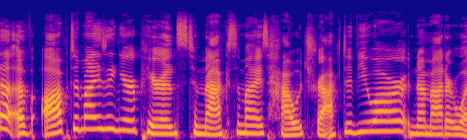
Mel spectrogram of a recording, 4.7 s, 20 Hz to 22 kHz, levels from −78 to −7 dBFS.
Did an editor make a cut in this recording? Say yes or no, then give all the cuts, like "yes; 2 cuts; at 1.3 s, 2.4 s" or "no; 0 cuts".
no; 0 cuts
